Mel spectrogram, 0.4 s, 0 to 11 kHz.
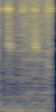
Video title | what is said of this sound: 2008 Jeep Wrangler 3.8l: PCV Valve Replacement, Possible Red Lighting Bolt Repair. | you can shake it back and forth and hear it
